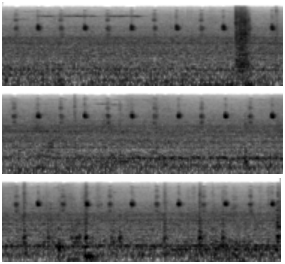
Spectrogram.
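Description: A bus engine rumbles steadily from inside as it drives along a road.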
